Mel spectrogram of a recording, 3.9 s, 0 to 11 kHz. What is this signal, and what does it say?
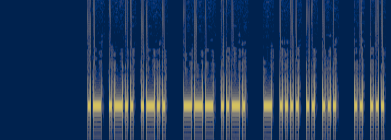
Morse code, heard as a keyed tone, about 44 wpm, 700 Hz. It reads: ALL OF THIS IS
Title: Sentences from Top 1100 Words 45wpm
